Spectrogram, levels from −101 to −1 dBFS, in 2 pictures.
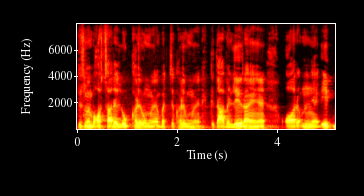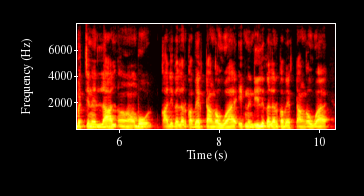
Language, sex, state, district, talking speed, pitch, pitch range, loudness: Hindi, male, Uttar Pradesh, Ghazipur, 225 wpm, 110 Hz, 105-115 Hz, -21 LUFS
